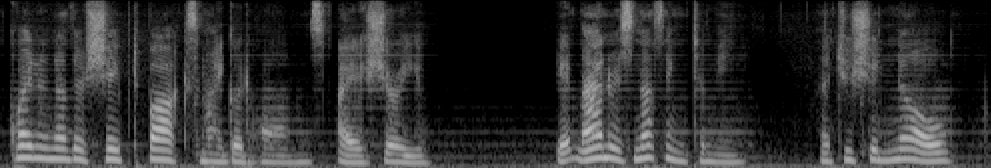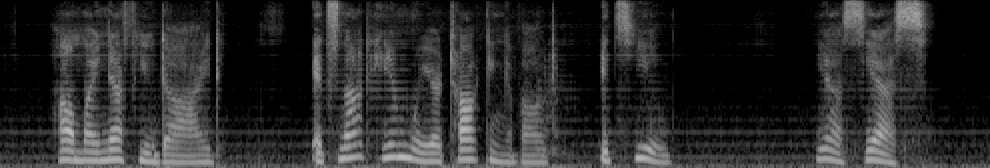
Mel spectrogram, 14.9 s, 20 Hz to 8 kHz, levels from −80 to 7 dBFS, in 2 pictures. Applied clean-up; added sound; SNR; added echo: neural separator model SepFormer DNS4.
